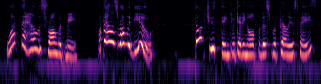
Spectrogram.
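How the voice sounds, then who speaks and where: High-pitched, possessive yandere young woman played by an actress. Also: fairly bright tone. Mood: angry, possessive. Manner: teasing, insistent, emotionally volatile. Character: possessive delusional yandere young woman, childhood bully turned stalker. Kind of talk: ASMR roleplay monologue.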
